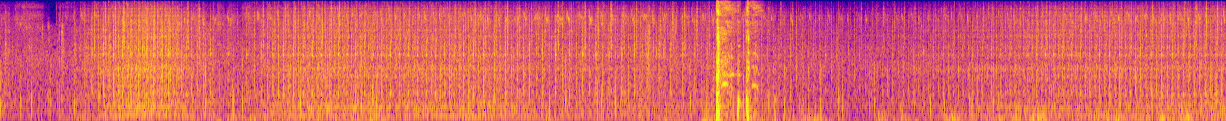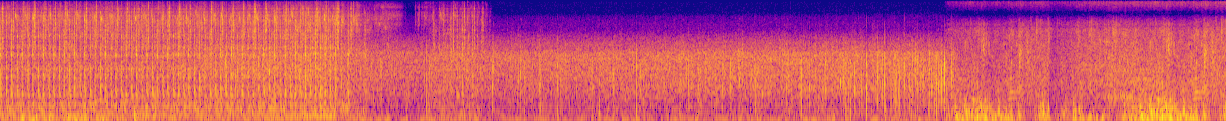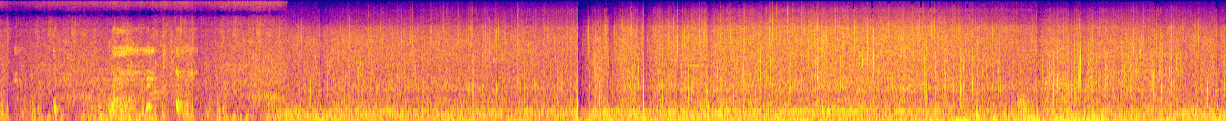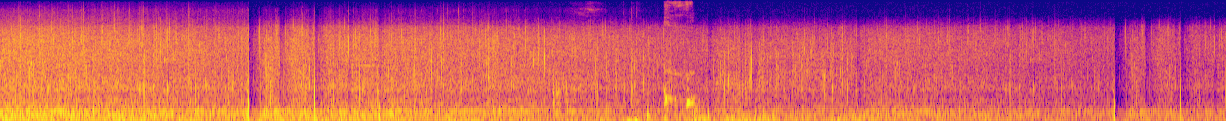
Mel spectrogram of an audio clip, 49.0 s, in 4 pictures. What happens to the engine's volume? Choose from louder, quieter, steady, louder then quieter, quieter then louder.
quieter then louder.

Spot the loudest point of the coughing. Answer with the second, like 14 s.
7 s.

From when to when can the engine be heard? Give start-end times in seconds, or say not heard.
0.0-17.2.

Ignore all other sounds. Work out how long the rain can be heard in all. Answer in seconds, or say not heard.
49 s.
